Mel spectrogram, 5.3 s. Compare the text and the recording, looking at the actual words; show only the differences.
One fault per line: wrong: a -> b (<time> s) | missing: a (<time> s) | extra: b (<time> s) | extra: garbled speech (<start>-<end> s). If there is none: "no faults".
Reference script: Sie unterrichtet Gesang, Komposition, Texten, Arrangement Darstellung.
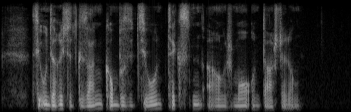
extra: und (3.8 s)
